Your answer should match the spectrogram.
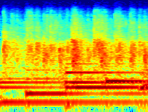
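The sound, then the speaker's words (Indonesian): A crowd claps steadily in a dense wash of applause, with a sustained low musical tone humming underneath throughout. “Berikan tepuk tangan.”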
